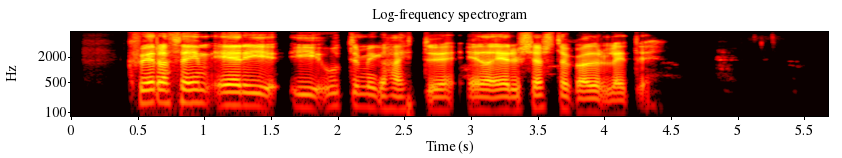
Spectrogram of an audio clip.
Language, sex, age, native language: Icelandic, male, 18-19, Icelandic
